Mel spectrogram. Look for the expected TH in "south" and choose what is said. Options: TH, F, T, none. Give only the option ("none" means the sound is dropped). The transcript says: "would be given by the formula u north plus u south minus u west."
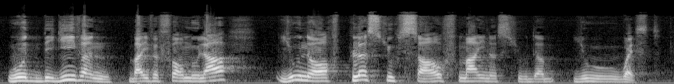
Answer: F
